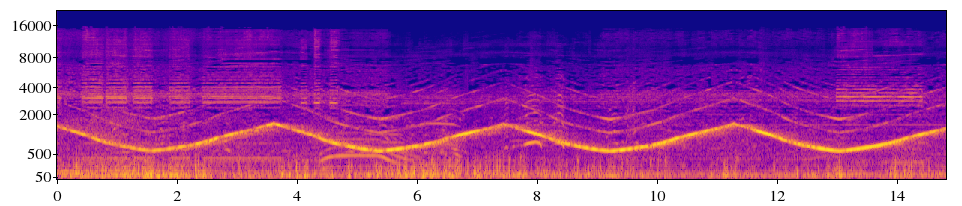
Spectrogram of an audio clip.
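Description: Emergency vehicle siren sounding a slow wail, its pitch rising and falling smoothly about every four seconds, over a low rumble.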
